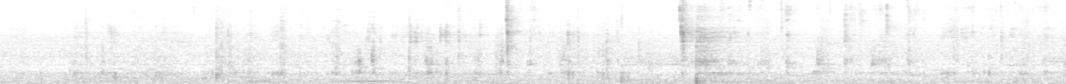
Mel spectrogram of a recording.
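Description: Chewing with soft, wet mouth clicks and smacks, and a couple of sharper clicks about four and five seconds in.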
